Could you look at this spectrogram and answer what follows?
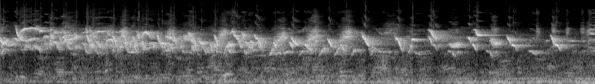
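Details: First-placed caged greater green leafbird at a weekly practice contest in Jatisumber village, Trowulan; a continuous, loud stream of fast high warbles shifting into sharply repeated downward strokes.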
